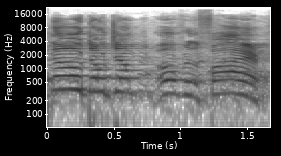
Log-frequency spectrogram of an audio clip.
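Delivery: urgent mock plea to stop; alarmed warning. Friends try to stop the groom, alarmed.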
